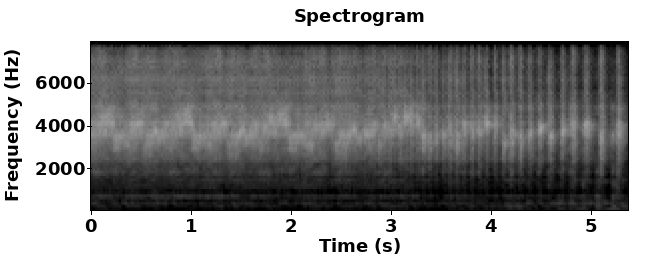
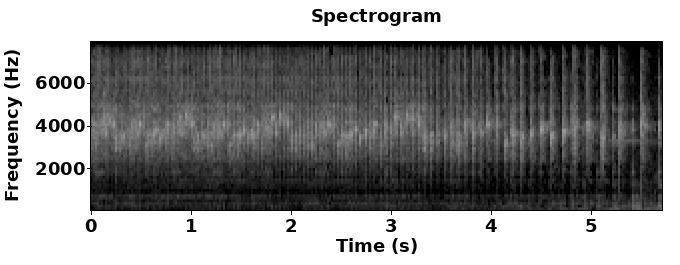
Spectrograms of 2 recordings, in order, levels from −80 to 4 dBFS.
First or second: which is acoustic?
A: second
